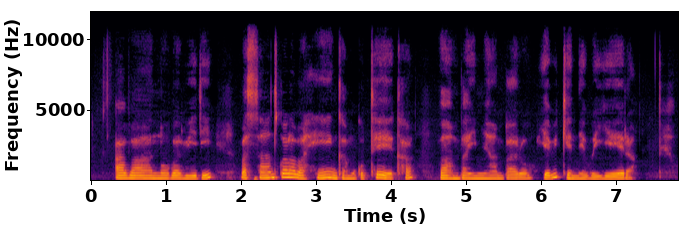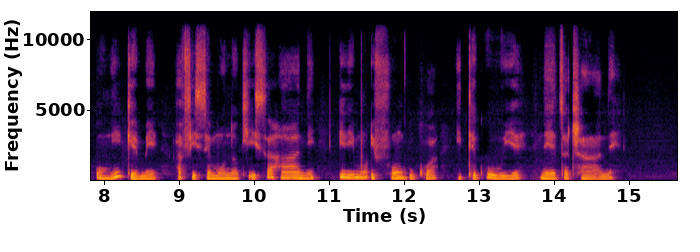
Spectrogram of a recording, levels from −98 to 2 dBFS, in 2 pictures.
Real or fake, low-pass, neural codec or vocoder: fake; 10.8 kHz; autoencoder, 48 kHz, 128 numbers a frame, DAC-VAE, trained on Japanese speech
